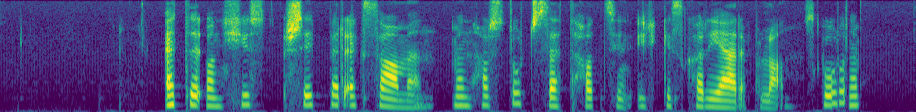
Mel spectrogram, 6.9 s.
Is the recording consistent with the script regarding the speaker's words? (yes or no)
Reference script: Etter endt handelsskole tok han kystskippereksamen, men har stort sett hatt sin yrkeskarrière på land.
no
